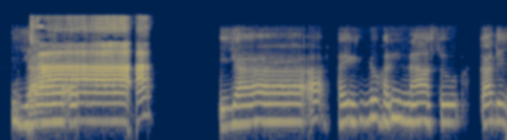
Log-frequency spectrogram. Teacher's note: पांच चार से पांच काउंट लंबा खींचे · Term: मद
